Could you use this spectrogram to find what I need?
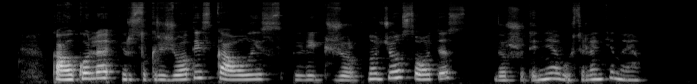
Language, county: Lithuanian, Kaunas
